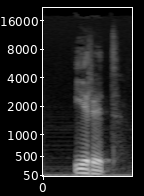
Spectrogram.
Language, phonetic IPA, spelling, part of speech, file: Polish, [ˈirɨt], iryd, noun, Pl-iryd.ogg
